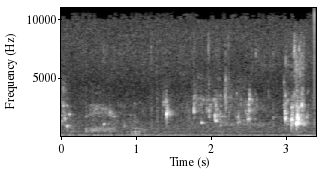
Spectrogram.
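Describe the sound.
Water drips and splashes as a young child is washed in a bath, scattered soft plinks over a steady low hum.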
